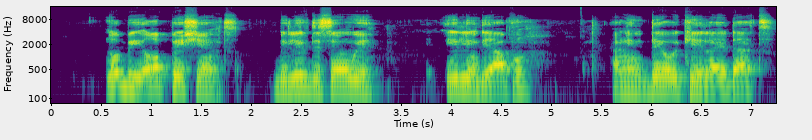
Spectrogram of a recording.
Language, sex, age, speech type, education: Nigerian Pidgin, male, 30-45, spontaneous, tertiary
